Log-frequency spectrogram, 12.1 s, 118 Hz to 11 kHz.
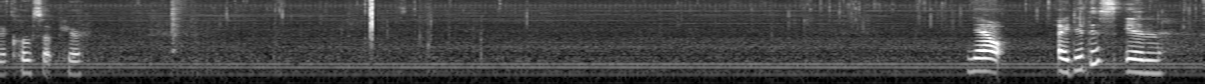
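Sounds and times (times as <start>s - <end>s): steady low hum: 0.0s - 12.0s
fork ticking in puree: 7.8s - 10.6s.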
